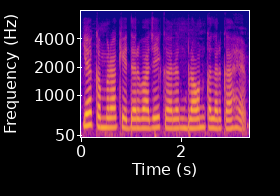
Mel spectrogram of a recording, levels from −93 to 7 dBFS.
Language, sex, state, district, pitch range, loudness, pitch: Hindi, female, Arunachal Pradesh, Papum Pare, 220-235 Hz, -16 LUFS, 220 Hz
